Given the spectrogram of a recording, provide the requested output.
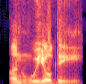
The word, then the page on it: unwieldy: American English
